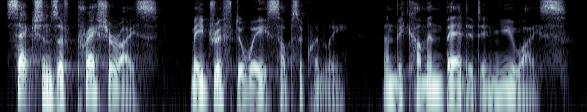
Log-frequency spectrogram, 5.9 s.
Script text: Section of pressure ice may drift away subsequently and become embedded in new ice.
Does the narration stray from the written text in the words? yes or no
yes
